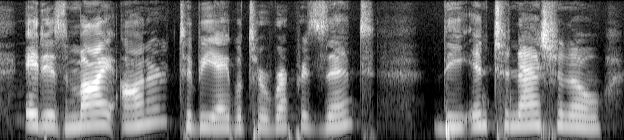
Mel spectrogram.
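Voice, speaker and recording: A woman speaks at a moderate pace, her fairly high voice showing ordinary pitch variation. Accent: American. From Chicago, Illinois. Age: 60s. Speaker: pageant queen. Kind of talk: speech to an audience.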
